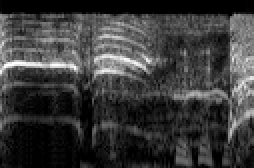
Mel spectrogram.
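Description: A man lets out a loud, shrill, high-pitched scream that wavers and breaks, dips into lower vocal sounds in the middle, then surges back up at the end, close and intense.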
